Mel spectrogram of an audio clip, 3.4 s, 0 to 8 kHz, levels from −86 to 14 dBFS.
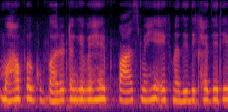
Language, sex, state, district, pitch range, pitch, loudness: Hindi, female, Bihar, Purnia, 225-245 Hz, 235 Hz, -17 LUFS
